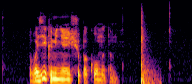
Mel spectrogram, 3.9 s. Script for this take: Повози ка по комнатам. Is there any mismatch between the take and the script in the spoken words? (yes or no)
yes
